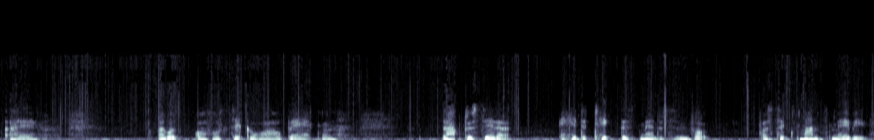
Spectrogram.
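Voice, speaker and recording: An actress playing a young rancher's daughter, stubborn but frail, speaking haltingly in an old radio western. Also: female voice, fairly high pitch, a little mellow, slight background noise, close to an everyday voice, poor audio. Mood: weak, confessing. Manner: hesitant, halting, repeating words.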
